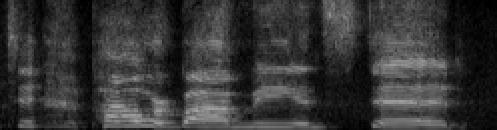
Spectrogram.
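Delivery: high, slow, drawn-out mock plea; mocking hero plea. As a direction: ham up a whiny hero plea. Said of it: "the dumbest babyface hero line ever".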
